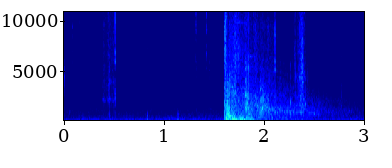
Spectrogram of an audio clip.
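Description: Gunfire in a PvP match of ARK: Survival Evolved, with faint shots early on followed by a sudden loud burst of fire that trails off with a ringing tail.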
